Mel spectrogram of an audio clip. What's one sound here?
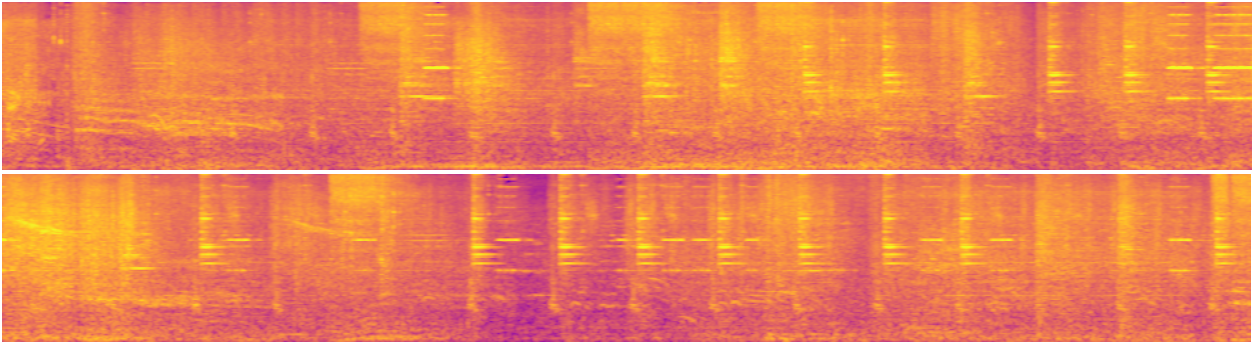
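A metal wrench clangs repeatedly against a machine.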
